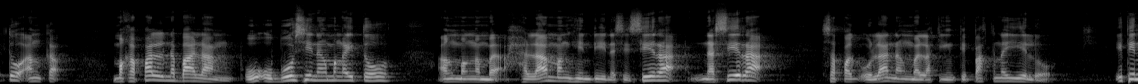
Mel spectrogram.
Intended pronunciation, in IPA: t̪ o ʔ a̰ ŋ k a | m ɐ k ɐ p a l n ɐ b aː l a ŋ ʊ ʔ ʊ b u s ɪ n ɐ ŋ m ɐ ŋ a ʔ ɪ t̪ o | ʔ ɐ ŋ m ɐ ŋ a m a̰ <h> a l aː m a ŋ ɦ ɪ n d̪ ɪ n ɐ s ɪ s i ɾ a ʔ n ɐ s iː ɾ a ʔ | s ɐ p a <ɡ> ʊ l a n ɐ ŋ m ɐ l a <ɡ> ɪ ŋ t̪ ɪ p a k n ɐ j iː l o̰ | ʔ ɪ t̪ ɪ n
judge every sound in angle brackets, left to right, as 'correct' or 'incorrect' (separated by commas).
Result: correct, correct, incorrect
